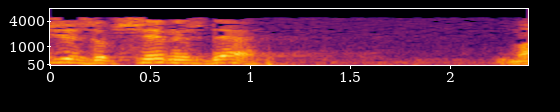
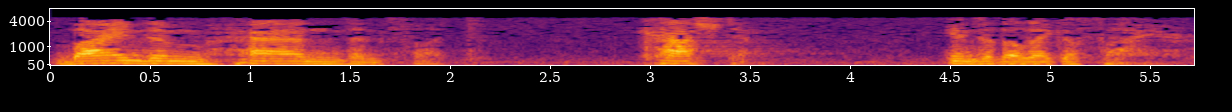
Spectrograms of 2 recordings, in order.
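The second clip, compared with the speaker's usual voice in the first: stern Lord's sentence; 5 semitones lower than usual. Acted. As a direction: pronounce the sentence without pity. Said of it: "the Lord simply says".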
